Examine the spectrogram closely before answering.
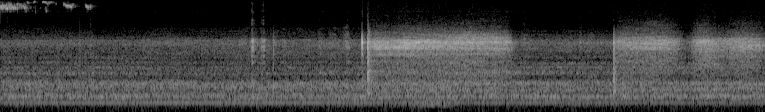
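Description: Handling sounds on a vintage Argus slide projector and its metal case: a brief faint squeak, a few sharp clicks and two stretches of scraping, over a steady faint hum.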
